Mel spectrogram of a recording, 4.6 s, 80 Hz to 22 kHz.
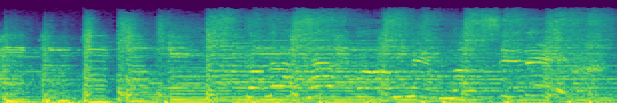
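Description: A loud, dense burst of 1960s-style rock: driving drums with sharp hits, strummed electric guitars and bass filling the mix steadily, with brighter accents surging midway through.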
